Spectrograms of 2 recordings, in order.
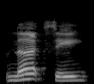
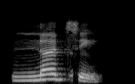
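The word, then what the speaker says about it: Knudsen: It's not pronounced Nutsy. It's Nudsy. KNUD. Nudsy. Not Nutsy.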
